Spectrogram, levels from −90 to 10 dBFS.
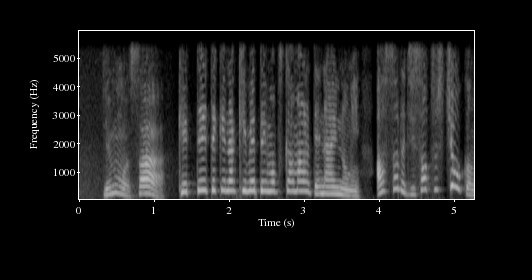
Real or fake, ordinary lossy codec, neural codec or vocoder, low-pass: fake; none; codec, 16 kHz in and 24 kHz out, 0.4 kbps, LongCat-Audio-Codec, fine tuned four codebook decoder; 5.4 kHz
